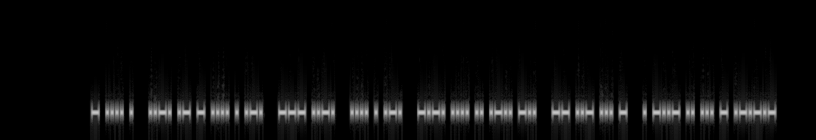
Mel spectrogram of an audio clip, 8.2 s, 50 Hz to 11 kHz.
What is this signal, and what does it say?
Morse code, heard as a keyed tone, about 52 wpm, 700 Hz. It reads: THE FATHER OF HER CHILD MUST EXIST.
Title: Sentences from Top 1000 Words - Review Part 5 - 50wpm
